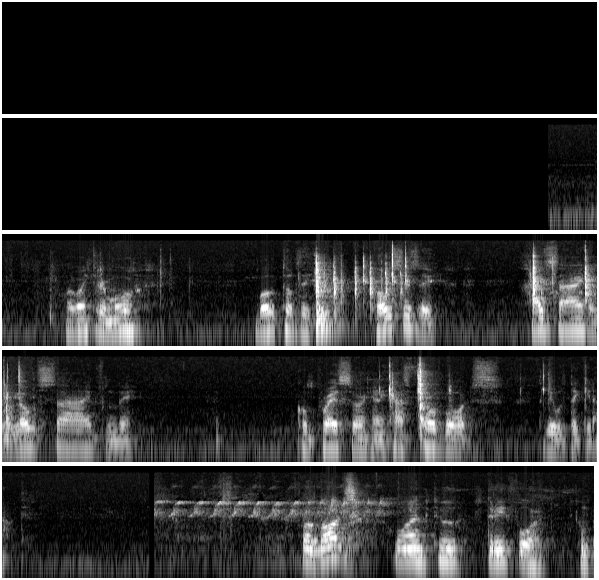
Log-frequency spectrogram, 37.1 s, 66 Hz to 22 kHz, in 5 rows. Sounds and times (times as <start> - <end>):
Bird: 30.1 - 37.1.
